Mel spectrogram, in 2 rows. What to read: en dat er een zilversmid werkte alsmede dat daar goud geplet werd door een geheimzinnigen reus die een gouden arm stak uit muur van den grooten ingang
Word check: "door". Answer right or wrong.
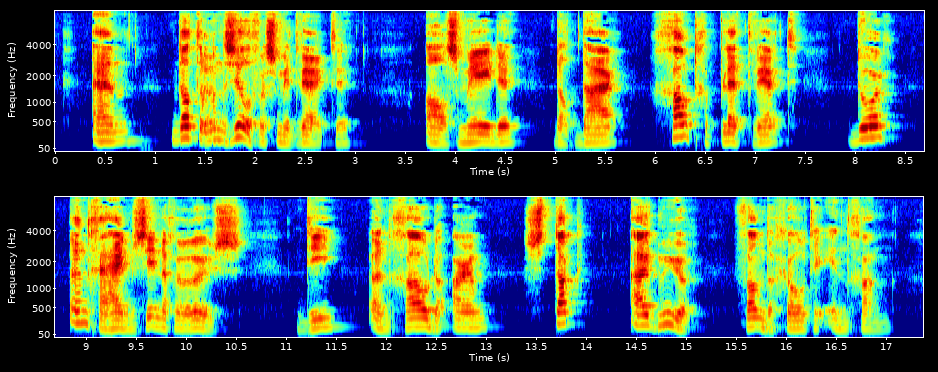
right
